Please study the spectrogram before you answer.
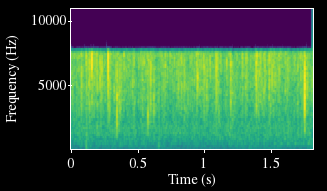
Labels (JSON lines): {"label": "biophony", "recorder": "SoundTrap 500"}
